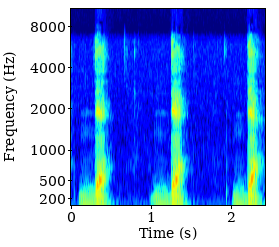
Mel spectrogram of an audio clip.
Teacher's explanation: 성대 울림을 넣어 주셔서 발음을 해주시면 되고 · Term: D 발음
